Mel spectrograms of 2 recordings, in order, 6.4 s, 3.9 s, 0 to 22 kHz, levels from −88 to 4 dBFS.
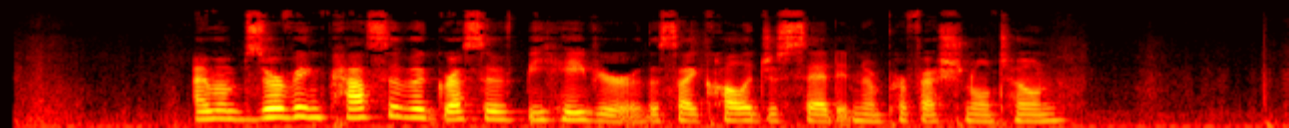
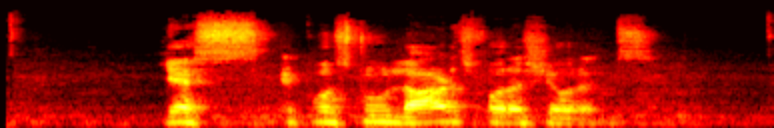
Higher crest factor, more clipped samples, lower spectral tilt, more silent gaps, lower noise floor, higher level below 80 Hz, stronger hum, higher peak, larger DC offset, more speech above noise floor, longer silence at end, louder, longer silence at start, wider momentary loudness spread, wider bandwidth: about the same, 20 dB vs 20 dB; neither; about the same, -4 dB/octave vs -3 dB/octave; neither; about the same, -55 dBFS vs -56 dBFS; about the same, -56 dBFS vs -58 dBFS; neither; second, -8 dBFS vs 0 dBFS; neither; second, 28 dB vs 37 dB; second, 0.1 s vs 0.6 s; second, -27 LUFS vs -18 LUFS; second, 0.15 s vs 0.8 s; about the same, 12 LU vs 14 LU; about the same, 16 kHz vs 15.5 kHz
